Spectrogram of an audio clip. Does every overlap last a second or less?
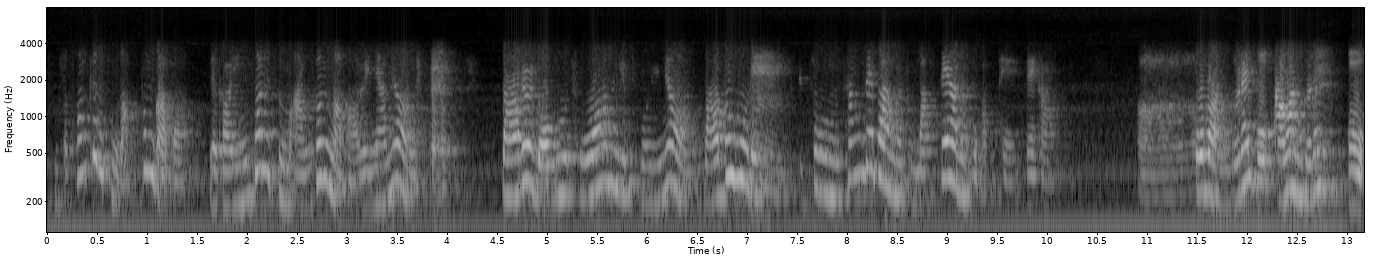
No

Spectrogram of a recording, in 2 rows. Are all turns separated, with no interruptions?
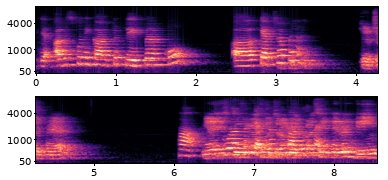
No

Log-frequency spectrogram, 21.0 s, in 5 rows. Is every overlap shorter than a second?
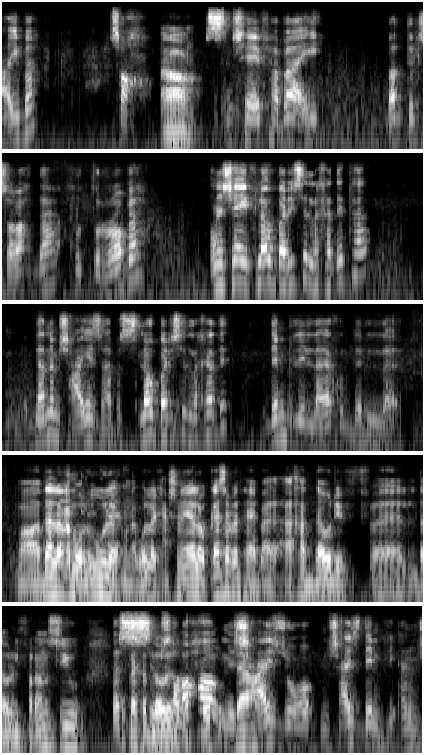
No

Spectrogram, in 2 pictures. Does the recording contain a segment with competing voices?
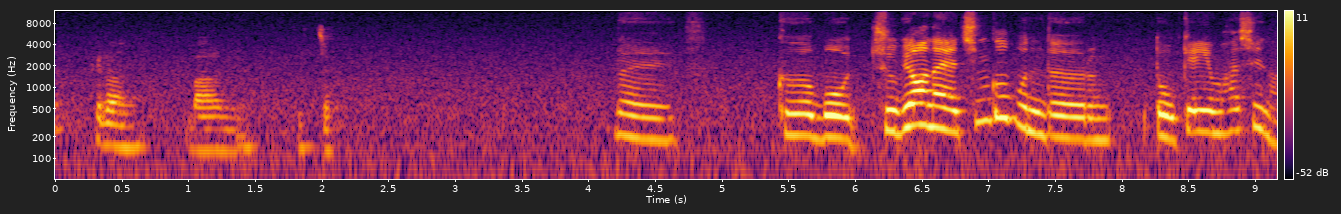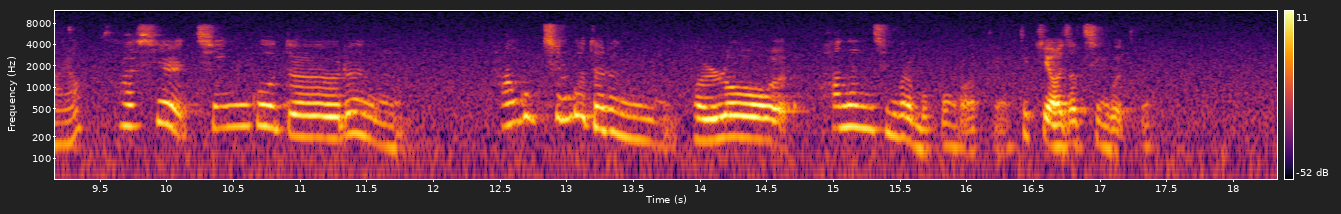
No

